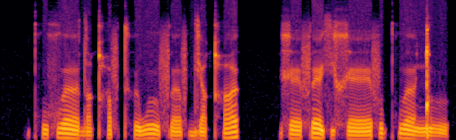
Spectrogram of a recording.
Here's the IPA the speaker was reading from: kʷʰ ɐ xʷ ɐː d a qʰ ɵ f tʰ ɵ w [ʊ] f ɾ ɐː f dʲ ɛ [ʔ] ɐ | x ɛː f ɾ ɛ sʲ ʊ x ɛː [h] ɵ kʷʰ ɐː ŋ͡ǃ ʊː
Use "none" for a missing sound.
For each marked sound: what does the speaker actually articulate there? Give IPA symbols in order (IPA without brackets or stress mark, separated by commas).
ʊː, qʰ, f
